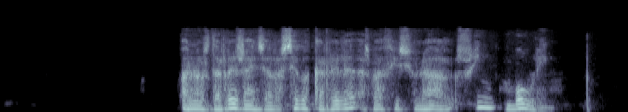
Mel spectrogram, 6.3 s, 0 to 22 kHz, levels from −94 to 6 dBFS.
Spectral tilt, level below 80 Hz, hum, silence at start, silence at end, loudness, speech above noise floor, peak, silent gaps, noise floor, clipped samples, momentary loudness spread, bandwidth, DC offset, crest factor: -5 dB/octave; -58 dBFS; none; 1.8 s; 0.4 s; -23 LUFS; over 67 dB; -2 dBFS; none; under -90 dBFS; under 0.1%; 10 LU; 8 kHz; under 0.1%; 24 dB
